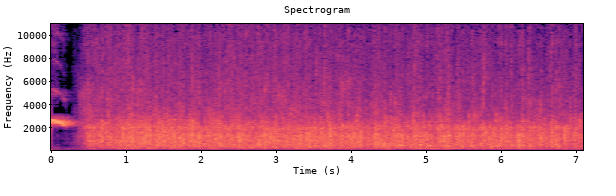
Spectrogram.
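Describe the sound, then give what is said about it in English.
A short, shrill whistle blast sounds at the very start, blown to end the round as Clement Freud was speaking, then gives way to steady, loud applause from an audience that carries on to the end. “So Clement Freud was then speaking as the whistle went, gained that extra point, and now has gone into the lead.”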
